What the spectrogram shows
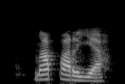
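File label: "напаръя", Komi-Zyrian, female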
